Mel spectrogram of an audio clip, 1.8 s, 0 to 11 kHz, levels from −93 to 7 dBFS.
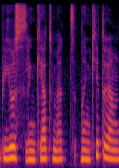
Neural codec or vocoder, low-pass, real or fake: vocoder, 22.05 kHz, 80 mel bands, Vocos; 9.9 kHz; fake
